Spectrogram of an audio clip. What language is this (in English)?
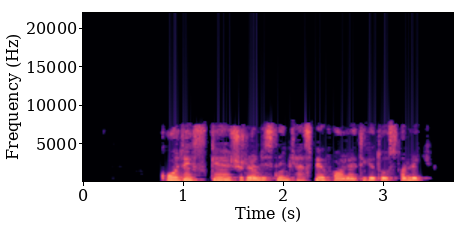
Uzbek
